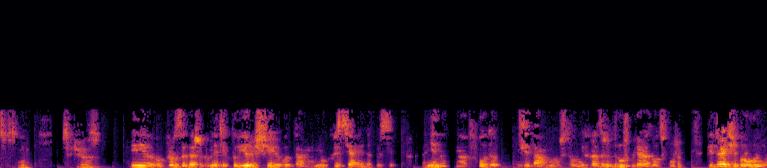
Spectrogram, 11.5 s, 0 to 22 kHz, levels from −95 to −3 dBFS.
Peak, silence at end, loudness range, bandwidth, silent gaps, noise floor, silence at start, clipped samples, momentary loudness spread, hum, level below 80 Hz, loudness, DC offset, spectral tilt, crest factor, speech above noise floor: -4 dBFS; 0 s; 7 LU; 8 kHz; none; -57 dBFS; 0 s; under 0.1%; 20 LU; none; -62 dBFS; -23 LUFS; under 0.1%; -4 dB/octave; 20 dB; 33 dB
